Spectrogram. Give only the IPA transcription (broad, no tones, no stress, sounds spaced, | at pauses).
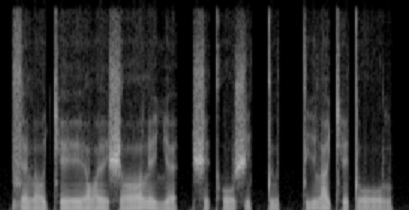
z ɛ l ʌː cʰ eː lˠ eː ʃ ʌː l e ʎ ɛ | ʃ e kʰ o ʃ i tː ɯ tː i l a cʰ e t oː l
